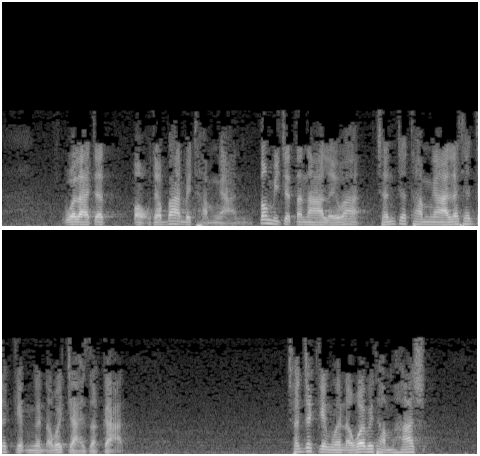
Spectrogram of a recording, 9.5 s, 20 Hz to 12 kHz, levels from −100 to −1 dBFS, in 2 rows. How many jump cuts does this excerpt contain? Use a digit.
1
